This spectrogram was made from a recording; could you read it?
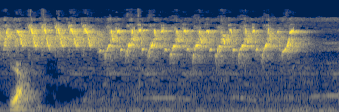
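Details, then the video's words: A purple sunbird's song, a fast, thin, high-pitched twittering run of sweet notes lasting over two seconds, given when the breeding season begins to maintain territory; brief murmur of a voice at the start. "So this would be the song of the purple sunbird. Is that correct? Yeah, that would be the song of the purple sunbird and it's typically going to be given sometime uh when the"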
